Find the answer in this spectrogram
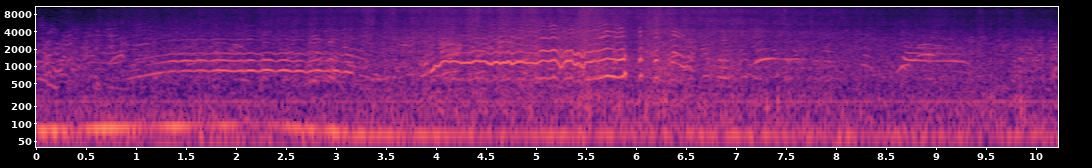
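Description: Drawn-out, wavering shouts and squeals from people sledding down a snow slope, in two long calls over the first six seconds and a few shorter ones after, over a steady low rumble of wind on the microphone.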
